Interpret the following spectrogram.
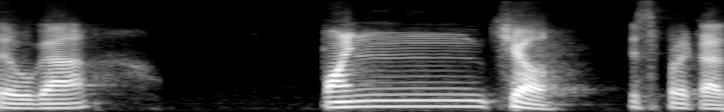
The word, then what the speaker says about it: पंच: च वर्ग के 5वें अक्षर छ, छ, ज, झ, ञ, यानी इनका उच्चारण इस प्रकार से होगा, पंच, इस प्रकार से पंच।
